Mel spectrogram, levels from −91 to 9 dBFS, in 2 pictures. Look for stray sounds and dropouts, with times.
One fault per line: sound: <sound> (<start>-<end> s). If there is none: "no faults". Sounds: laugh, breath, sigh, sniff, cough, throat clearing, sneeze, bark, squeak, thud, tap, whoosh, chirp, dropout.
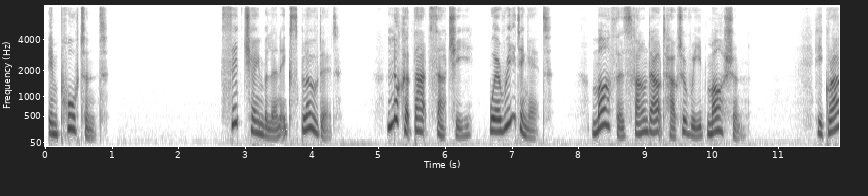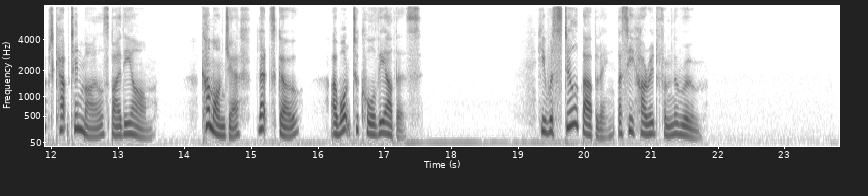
no faults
